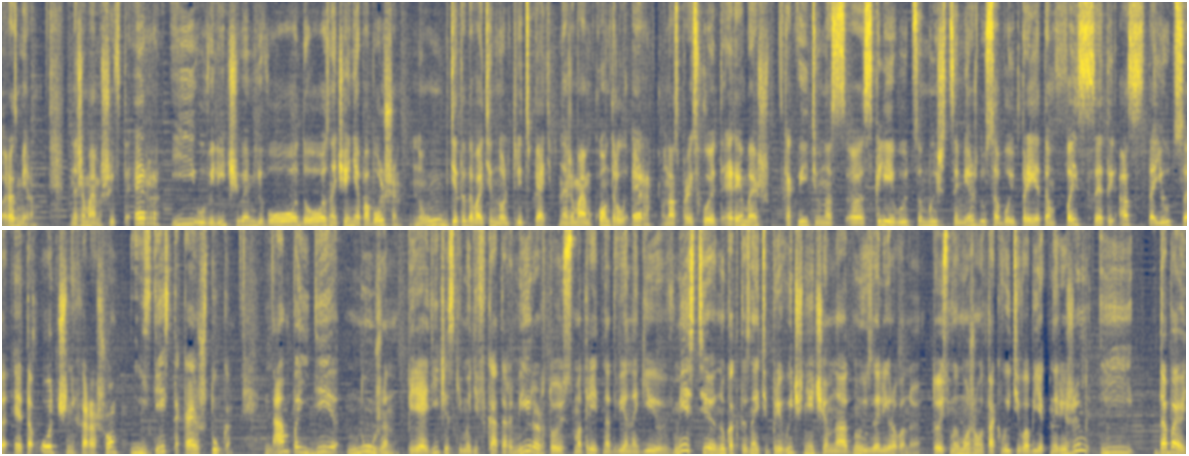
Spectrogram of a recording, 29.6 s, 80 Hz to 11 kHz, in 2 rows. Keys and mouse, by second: 1.4 shift+r, 5.0 shift+r, 8.1 ctrl+r, 27.6 ctrl+space, 28.3 ctrl+space.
